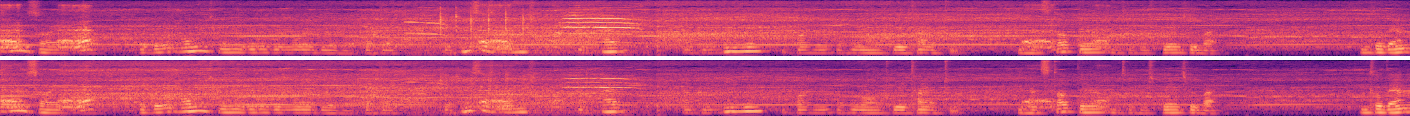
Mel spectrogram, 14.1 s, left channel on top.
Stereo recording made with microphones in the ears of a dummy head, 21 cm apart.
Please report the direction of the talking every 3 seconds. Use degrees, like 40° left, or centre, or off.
30° right, centre, 10° right, 20° right, 40° right.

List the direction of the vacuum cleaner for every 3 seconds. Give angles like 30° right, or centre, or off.
40° right, centre, 40° left, 60° left, 70° left.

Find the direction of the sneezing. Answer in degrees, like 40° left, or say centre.
80° left.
